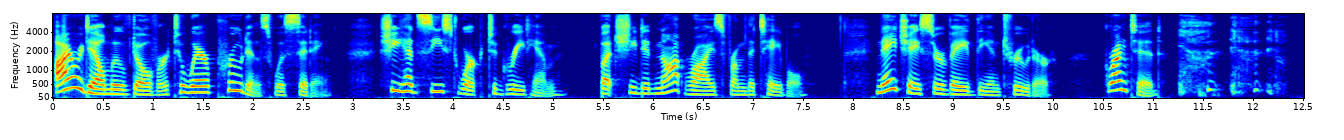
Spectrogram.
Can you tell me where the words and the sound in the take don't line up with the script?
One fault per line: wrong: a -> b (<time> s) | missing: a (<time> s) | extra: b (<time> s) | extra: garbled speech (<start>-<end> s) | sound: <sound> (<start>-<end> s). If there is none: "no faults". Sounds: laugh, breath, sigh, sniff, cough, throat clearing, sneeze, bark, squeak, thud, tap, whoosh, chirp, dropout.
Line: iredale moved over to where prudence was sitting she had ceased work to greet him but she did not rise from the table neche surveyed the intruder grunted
sound: cough (11.2-12.4 s)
